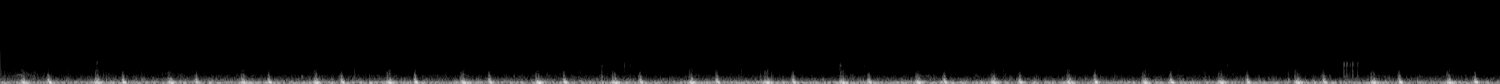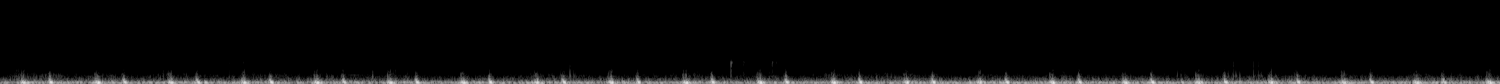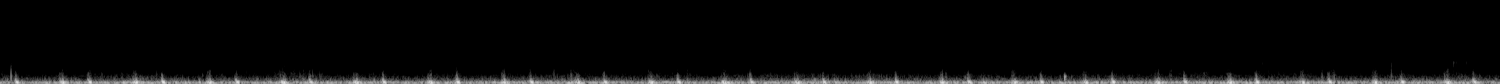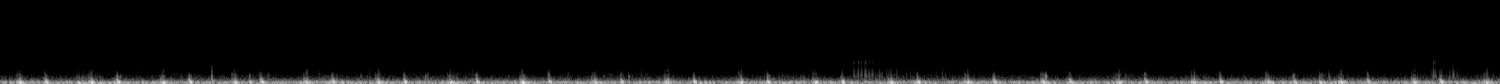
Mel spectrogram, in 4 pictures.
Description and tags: One min of human heartbeat. Just playing around with a stethoscope connected to a couple of EM-172 microphones. Still a little work to do to get the sound that I am looking for but for now here is 60 seconds of life.
beat, Beating, Blood, cardiac, Heart, heart-beat, pulse, pumping, rhythm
